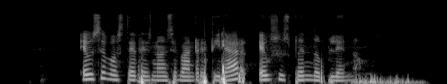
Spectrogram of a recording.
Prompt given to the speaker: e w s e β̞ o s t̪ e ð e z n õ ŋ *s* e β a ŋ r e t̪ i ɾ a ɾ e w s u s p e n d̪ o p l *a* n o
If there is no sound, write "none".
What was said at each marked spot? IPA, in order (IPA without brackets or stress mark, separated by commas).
s, e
